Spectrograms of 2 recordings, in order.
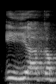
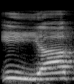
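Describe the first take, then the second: First: The vowel after the double y is short. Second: The vowel after the double y is long. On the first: The speaker calls it wrong. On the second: The speaker calls it right.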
